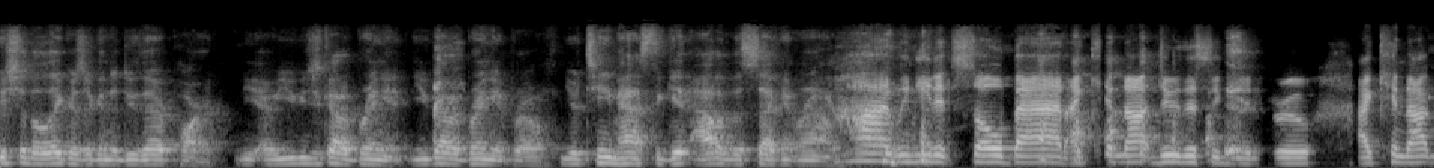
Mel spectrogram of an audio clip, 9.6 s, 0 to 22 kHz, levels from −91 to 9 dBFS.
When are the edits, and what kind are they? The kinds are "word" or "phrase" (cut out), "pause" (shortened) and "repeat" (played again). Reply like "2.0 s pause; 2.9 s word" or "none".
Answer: none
